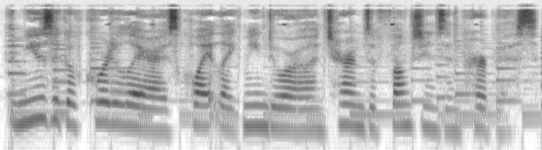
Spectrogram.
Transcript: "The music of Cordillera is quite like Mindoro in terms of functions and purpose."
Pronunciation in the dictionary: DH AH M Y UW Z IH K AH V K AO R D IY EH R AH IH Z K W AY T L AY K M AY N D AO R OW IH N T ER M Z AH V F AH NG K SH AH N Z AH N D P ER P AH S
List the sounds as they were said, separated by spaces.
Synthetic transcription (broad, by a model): DH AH M Y UW Z IH K AH V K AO R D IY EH R IH Z K W AY T L AY K M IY N D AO R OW IH N T ER M Z AH V F AH NG K SH AH N Z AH N P ER P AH S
